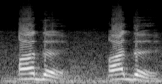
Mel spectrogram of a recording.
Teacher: দাল কলকলার হরফ দাল হরফে আমরা ধাক্কা দিতে হবে বাউন্স করতে হবে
